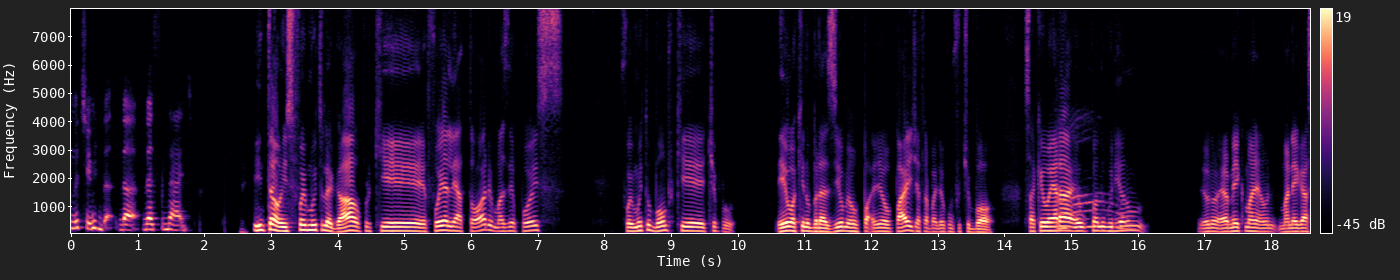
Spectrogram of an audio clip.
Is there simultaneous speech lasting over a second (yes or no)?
yes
